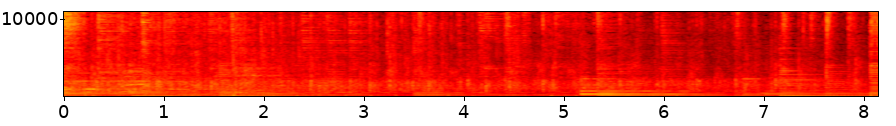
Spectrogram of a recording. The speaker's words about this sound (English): You're very courageous. We want to honor you. Let's give them a clap, church. Woo!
